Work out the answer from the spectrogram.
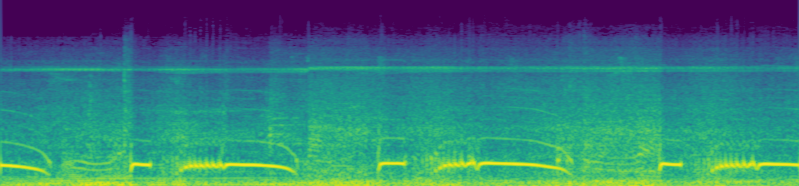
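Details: A white Barbary dove, albino, calls to provoke a rival: three phrases about every two and a half seconds, each a clipped coo followed by a trilled lead-in and a long level coo that droops at the finish; steady high-pitched whine in the background.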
